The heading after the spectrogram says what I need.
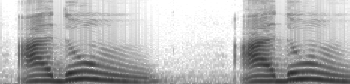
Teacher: اما وقفا طبعا يلغي التنوين ونقف على الواو بالتشديد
